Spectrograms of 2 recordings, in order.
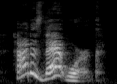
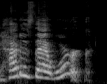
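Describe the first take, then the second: First: Said in the usual way. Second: "How does that work?" with "does" leaned on and a higher, rising end; pointed question. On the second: Shown as a demonstration. Asking the man how it works, pointed and rising. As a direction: ask "does" pointedly, pitch lifting at the end. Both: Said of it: "That's exactly how I say it".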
